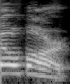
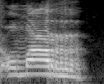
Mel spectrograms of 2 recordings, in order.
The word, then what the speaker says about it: Omar: Everybody calls me Omar when it's not even Omar. It's Omar. Come on now. Oh, we have to roll that R? I don't even correct anybody. Omar.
